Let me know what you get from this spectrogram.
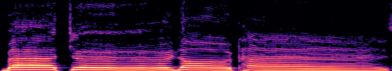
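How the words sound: The name is said in a British accent.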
